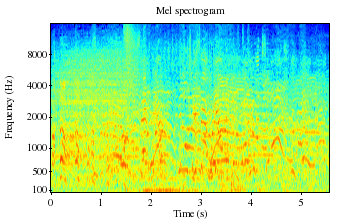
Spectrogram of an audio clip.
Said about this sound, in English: There's some disturbance in the crowd.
